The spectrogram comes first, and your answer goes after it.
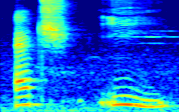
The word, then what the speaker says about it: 和: Last one, and in Chinese is H-E. The pronunciation without a tone is he. Think about the second tone, the rising tone.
